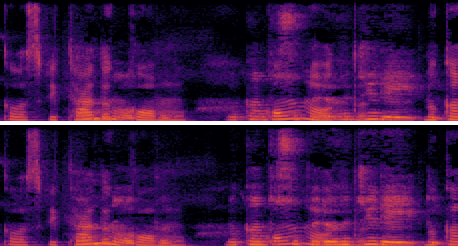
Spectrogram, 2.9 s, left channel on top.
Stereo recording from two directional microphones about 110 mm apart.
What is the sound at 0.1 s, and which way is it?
Speech, 10° left (ahead or behind).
